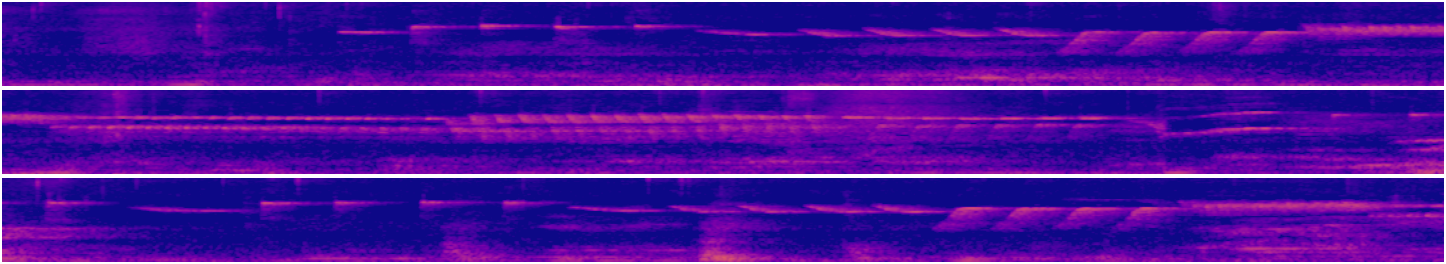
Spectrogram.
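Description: Faint bird chirps and rapid trills, sung in short repeated phrases.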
